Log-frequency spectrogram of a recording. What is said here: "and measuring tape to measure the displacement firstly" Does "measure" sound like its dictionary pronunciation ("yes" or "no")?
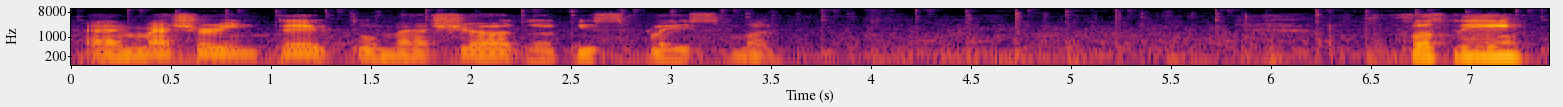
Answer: no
